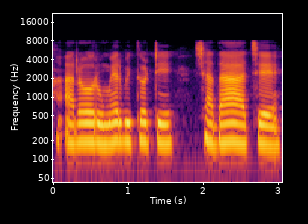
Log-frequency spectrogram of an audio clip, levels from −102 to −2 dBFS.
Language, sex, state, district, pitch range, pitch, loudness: Bengali, female, Assam, Hailakandi, 185-195 Hz, 190 Hz, -16 LUFS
